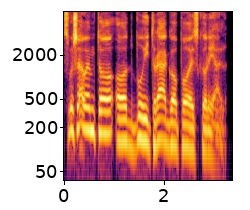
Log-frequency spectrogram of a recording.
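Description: A man voicing a calm, self-assured male volunteer who speaks in a measured, diplomatic way. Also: medium pitch, gravelly, dry recording, studio quality, voice pushed up, full character voice.

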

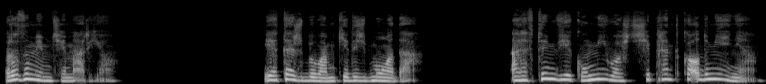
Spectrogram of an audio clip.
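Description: A woman doing a calm, firm queen mother. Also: medium pitch, a little slow, long pauses, dry recording, studio quality, voice pushed up. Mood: gentle. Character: composed middle-aged queen mother. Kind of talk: audiobook character voice.

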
